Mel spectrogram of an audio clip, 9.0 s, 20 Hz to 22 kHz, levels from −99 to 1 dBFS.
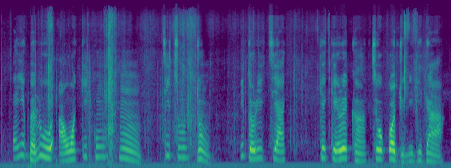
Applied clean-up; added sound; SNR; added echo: none; Tearing; 17 dB; none.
